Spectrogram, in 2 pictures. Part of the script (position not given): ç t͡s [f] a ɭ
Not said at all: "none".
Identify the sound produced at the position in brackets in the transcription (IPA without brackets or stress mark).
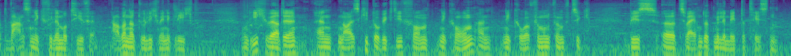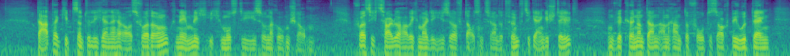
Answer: h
